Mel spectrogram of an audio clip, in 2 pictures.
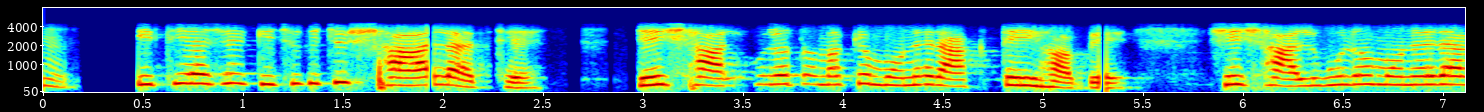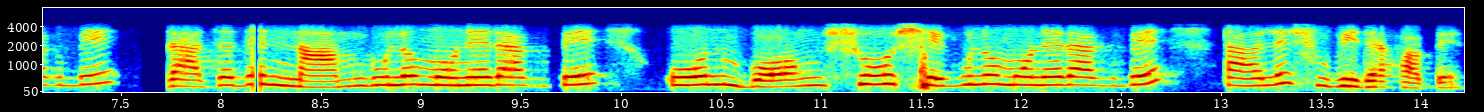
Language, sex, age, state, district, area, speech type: Bengali, female, 30-45, West Bengal, Purulia, rural, conversation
